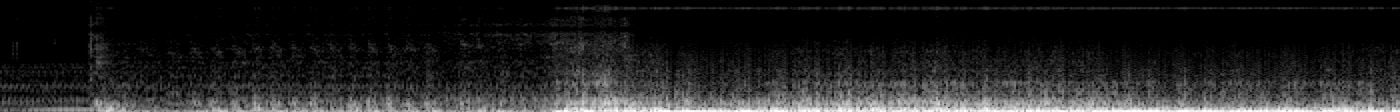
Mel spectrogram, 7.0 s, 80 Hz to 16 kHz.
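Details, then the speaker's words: Car converted from carburettor to MegaSquirt 3 fuel injection, 4in downpipe and no mufflers: starts first try into a loud, steady, even idle with deep rumble, slightly lean at idle; runs fine. "switch that's it it runs idle's nice auto response is Frisk"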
